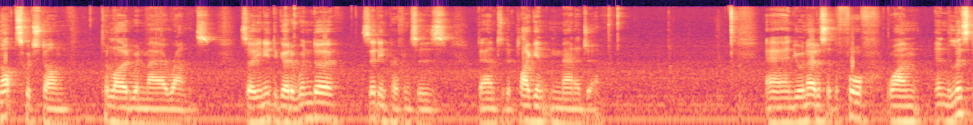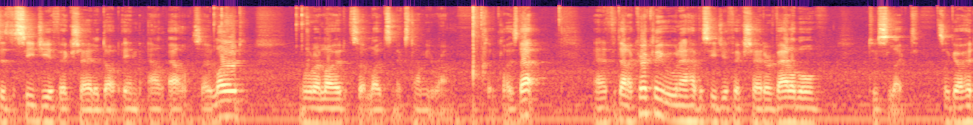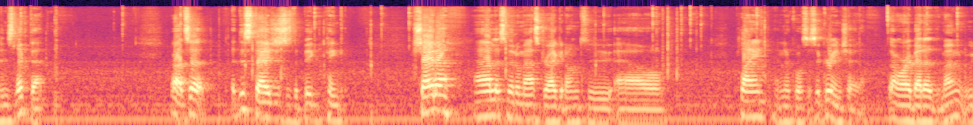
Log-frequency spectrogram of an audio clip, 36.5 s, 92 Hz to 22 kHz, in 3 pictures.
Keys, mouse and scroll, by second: 3.6 click, 7.7 click, 14.9 click, 24.5 click, 27.5 alt+middle click, 28.0 alt+click, 29.1 alt+click, 30.7 middle click, 31.9 alt+click, 32.7 alt+middle click, 32.9 alt+right click, 33.1 alt+click, 35.9 click.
